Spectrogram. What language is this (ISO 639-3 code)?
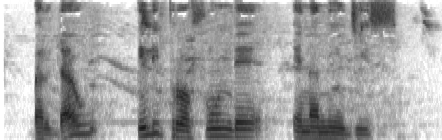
epo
